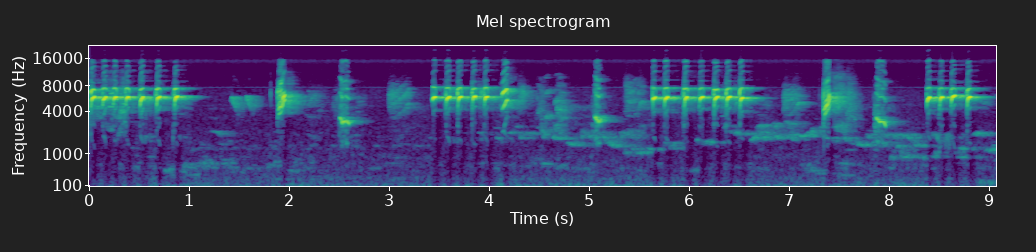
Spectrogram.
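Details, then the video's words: Olive-backed sunbird song with full filler, recorded by phone in Gresik, East Java, for training birds: fast high ringing trill bursts alternating with sharp downward chips and scattered soft twitters, fairly continuous. "Kicau burung kolibri ninja full isian cocok untuk pancingan & masteran burung konin jadi gacor"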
